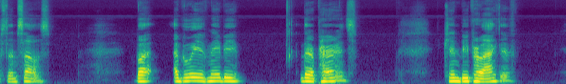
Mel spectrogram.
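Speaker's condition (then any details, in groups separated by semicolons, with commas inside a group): Cerebral palsy, spastic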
